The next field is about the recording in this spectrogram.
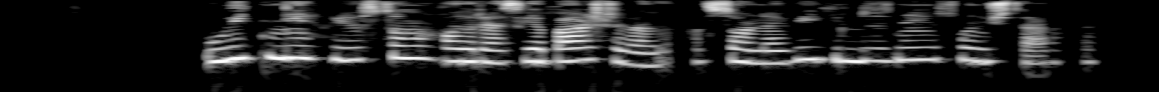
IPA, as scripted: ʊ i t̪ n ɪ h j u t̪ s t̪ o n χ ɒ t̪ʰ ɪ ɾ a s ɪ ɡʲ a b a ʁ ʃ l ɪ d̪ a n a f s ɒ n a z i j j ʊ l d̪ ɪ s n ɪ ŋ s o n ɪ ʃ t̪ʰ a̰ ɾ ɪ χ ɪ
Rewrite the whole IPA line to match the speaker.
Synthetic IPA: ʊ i t̪ n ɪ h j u s t̪ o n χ ɒ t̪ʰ ɪ ɾ a s ɪ ɡʲ a b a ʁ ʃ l ɪ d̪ a n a f s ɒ n a v i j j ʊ l d̪ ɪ z n ɪ ŋ s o n ɪ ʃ t̪ʰ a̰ ɾ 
